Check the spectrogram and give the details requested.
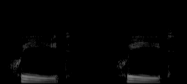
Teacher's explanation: I would pronounce it with this like H, ha, but with rounded lips.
